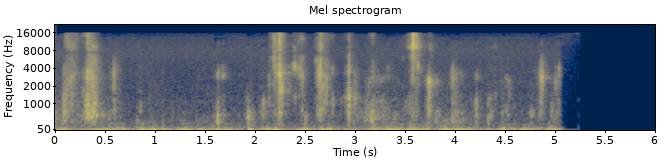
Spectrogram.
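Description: Close-miked eating sounds: a string of sharp crunching and chewing crackles, cutting off suddenly about five seconds in.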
